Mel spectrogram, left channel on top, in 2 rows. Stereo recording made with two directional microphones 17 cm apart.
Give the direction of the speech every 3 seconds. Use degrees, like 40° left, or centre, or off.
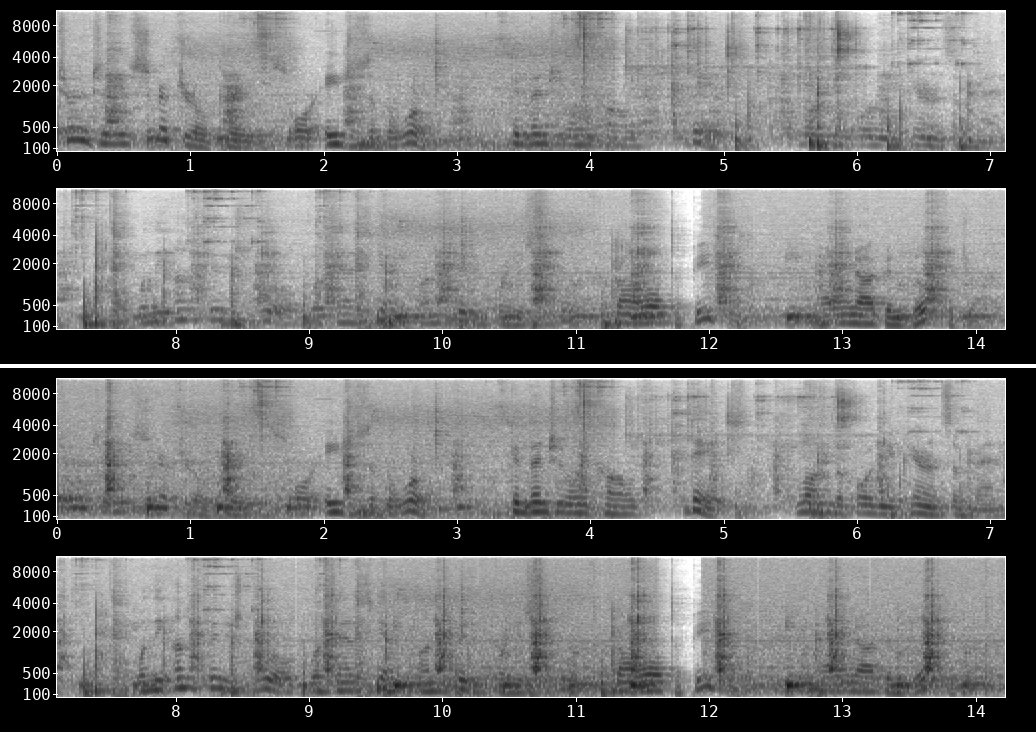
10° left, 50° right, 60° right, 30° right, 10° left.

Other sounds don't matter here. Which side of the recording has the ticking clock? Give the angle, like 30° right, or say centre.
60° right.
